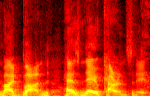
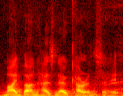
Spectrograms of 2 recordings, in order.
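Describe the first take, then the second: First: High, loud, insistent repeat; old captain. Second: Operator's measured dictation with an American touch; American accent. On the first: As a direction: proclaim it louder for someone who missed it. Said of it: "old captain said". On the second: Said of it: "but in an American accent". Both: Retold or imitated.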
